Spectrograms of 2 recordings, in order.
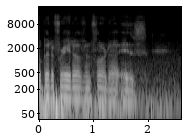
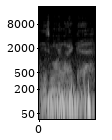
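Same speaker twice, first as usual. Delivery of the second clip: whisper; slower than usual. Real, not acted. Joking quietly about the snake.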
